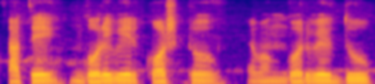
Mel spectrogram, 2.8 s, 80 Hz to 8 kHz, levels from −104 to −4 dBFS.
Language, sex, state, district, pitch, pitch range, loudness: Bengali, male, West Bengal, Malda, 105 Hz, 100-105 Hz, -21 LUFS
